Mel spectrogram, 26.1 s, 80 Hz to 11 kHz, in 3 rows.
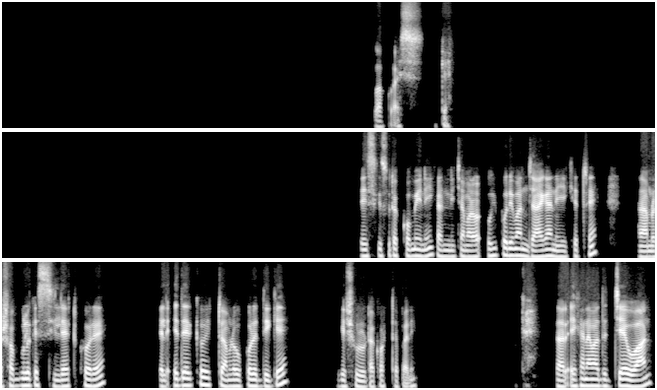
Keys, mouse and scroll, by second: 14.3 scroll down 1, 15.4-16.1 scroll up 1, 16.7-24.3 drag.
